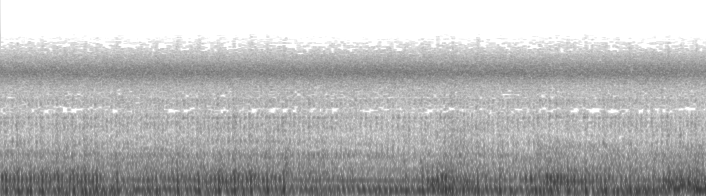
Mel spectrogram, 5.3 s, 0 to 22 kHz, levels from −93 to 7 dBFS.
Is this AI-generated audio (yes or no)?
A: no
